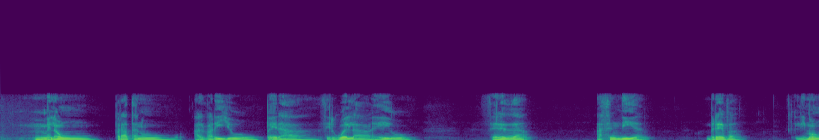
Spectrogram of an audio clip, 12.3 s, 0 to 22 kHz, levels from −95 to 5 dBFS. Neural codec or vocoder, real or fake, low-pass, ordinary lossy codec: none; real; 7.2 kHz; none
